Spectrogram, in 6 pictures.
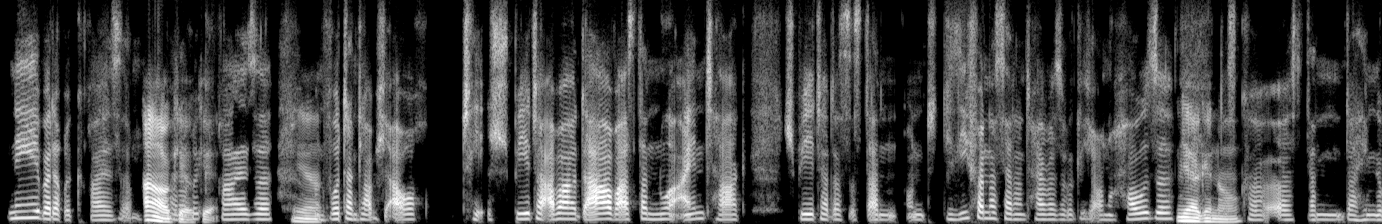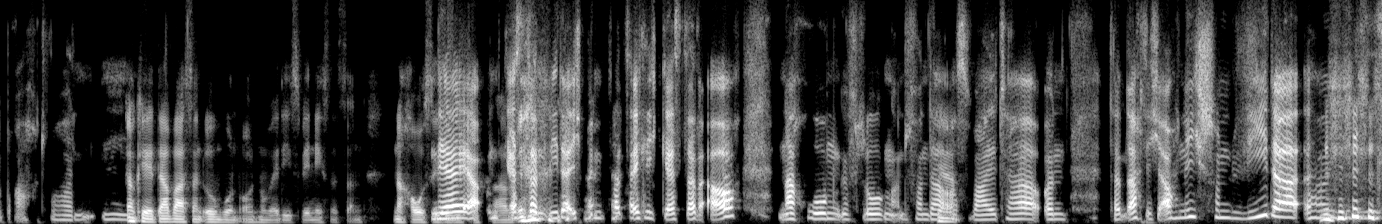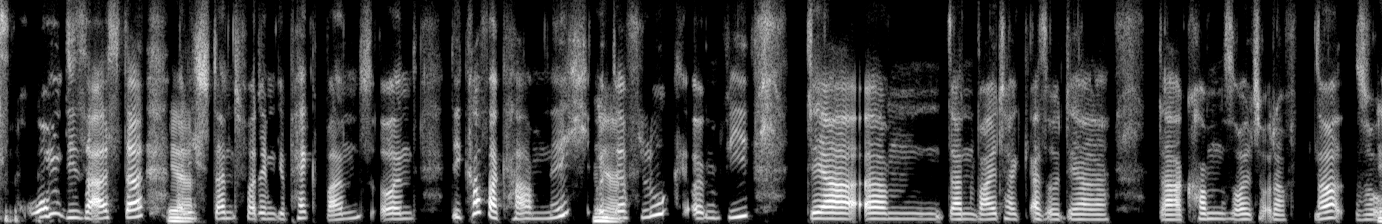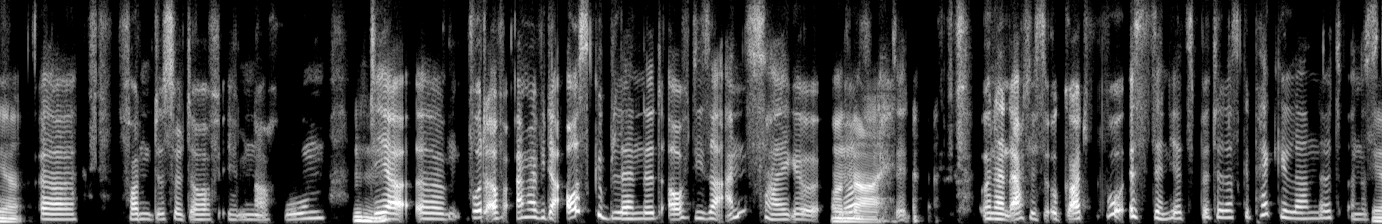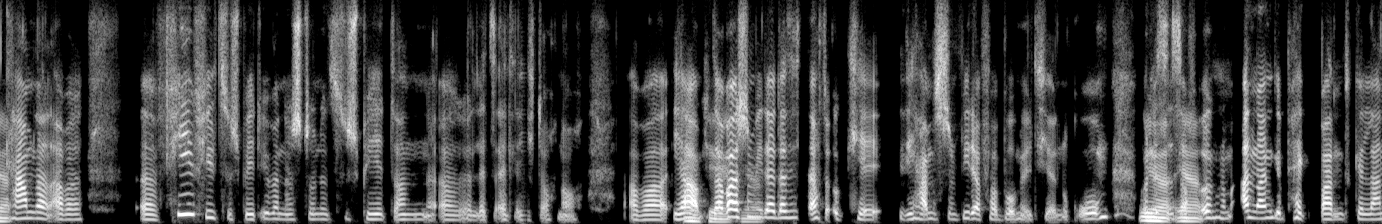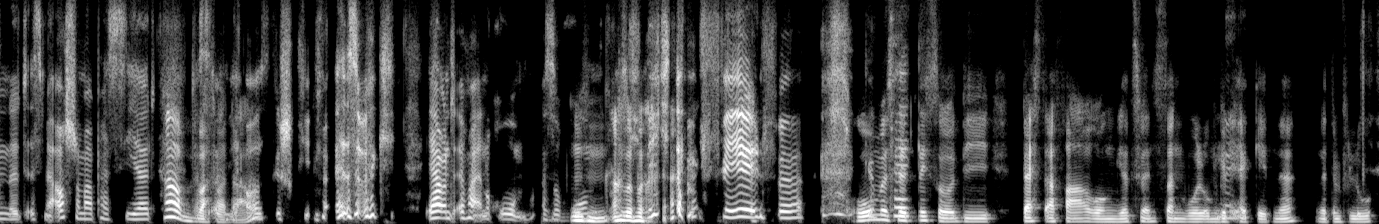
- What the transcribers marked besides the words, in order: tapping; laugh; other background noise; chuckle; chuckle; laughing while speaking: "wirklich"; laugh; laughing while speaking: "nicht empfehlen für Gepäck"
- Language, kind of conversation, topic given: German, podcast, Was war dein schlimmstes Gepäckdesaster?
